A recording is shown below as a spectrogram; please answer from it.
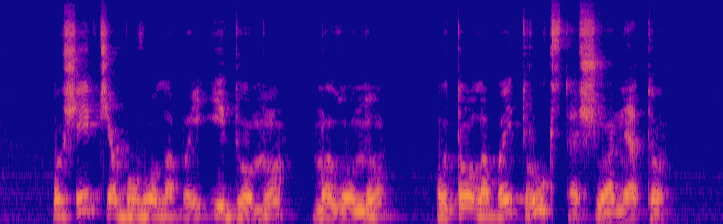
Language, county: Lithuanian, Panevėžys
